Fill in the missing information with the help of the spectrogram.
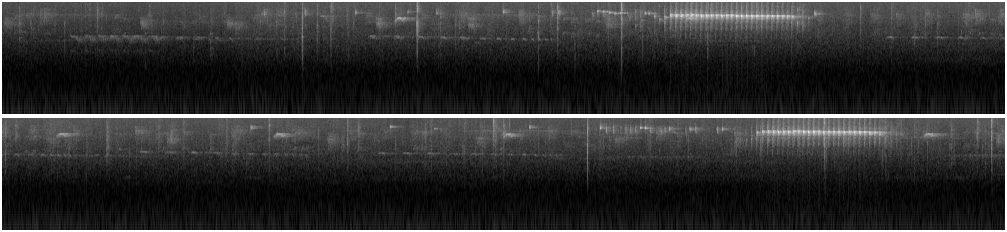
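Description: Sharp-billed treehunter singing: two high, thin trills of about two seconds each, roughly sixteen seconds apart, with short high call notes scattered between them. Faint, long, slightly falling whistles sound in the background.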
